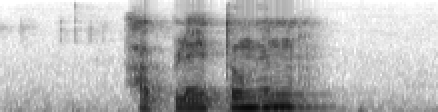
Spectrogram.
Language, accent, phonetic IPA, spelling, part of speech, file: German, Austria, [ˈaplaɪ̯tʊŋən], Ableitungen, noun, De-at-Ableitungen.ogg
- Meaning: plural of Ableitung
